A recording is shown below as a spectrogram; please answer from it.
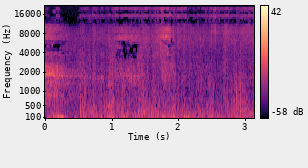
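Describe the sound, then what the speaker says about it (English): Wind buffets the microphone in a steady low rumble with gusty bursts, recorded outdoors while traveling in a right-hand-drive Land Cruiser, with no talk. "Wind's getting it today."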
